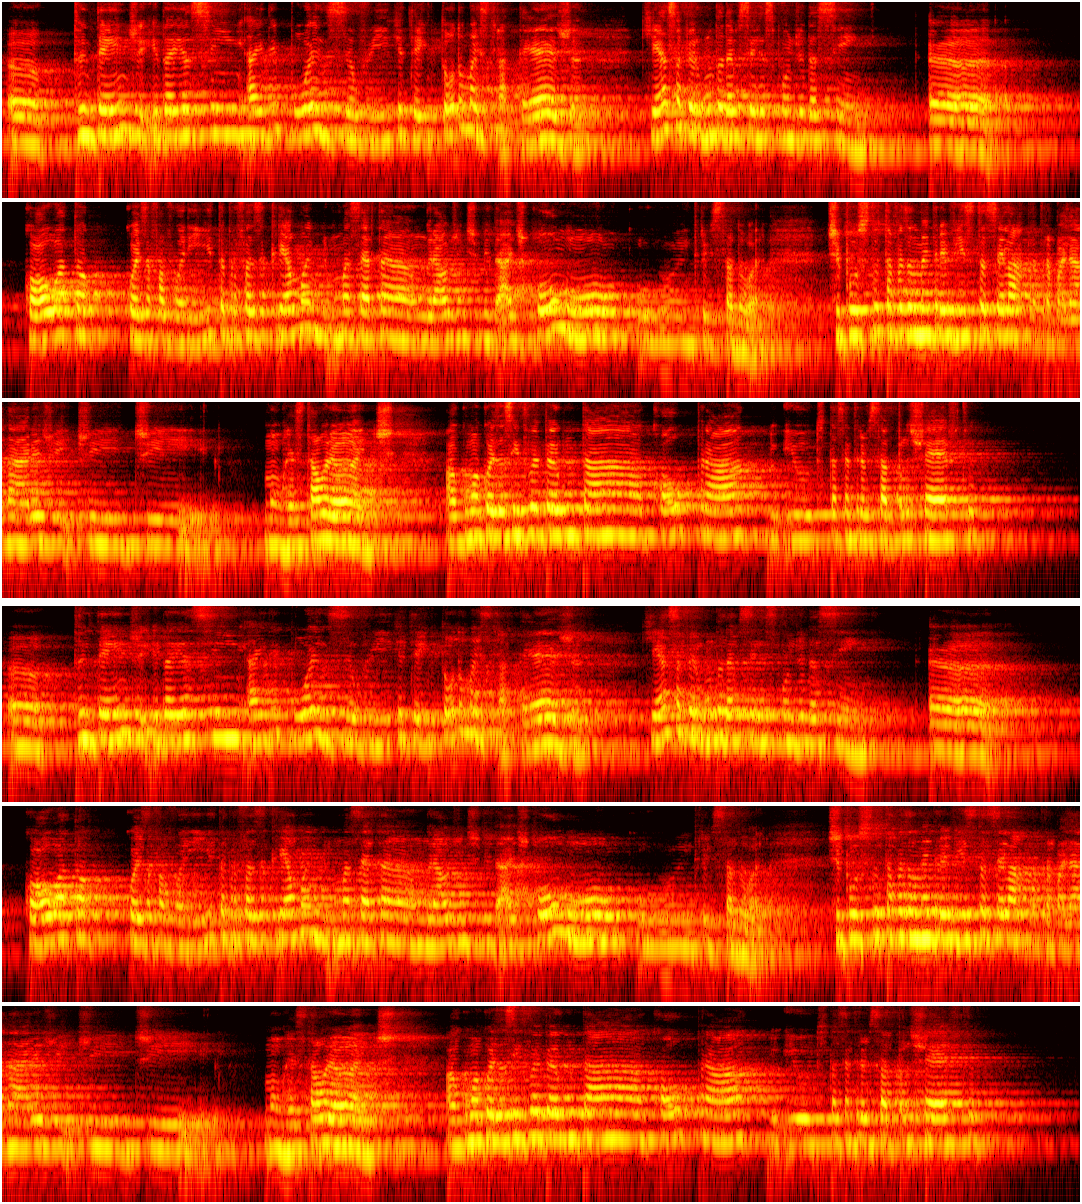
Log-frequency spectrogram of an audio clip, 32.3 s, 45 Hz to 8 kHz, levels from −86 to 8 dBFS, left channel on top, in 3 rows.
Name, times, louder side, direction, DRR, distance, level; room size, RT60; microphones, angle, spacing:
voice 1, 0.1-0.4 0.7-5.8 6.4-8.7 9.3-9.9 11.0-11.7 12.0-23.8 24.2-25.5 26.0-31.3, left 2 dB, 65° left, 3 dB, 2.4 m, -19 dB
28.0 x 25.0 x 5.3 m, 2.1 s
head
